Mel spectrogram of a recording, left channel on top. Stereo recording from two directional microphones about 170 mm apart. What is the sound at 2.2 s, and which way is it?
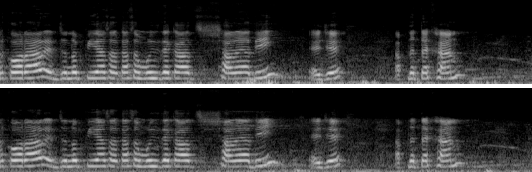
A woman's voice, 25° left (ahead or behind).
